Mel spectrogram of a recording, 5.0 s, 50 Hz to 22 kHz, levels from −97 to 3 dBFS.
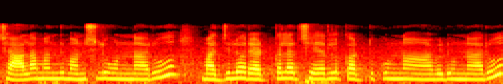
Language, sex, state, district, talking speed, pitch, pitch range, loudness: Telugu, female, Andhra Pradesh, Srikakulam, 130 wpm, 240 Hz, 230-255 Hz, -20 LUFS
